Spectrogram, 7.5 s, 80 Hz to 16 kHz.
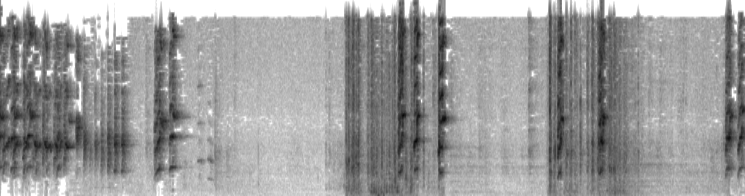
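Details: Young rosy-faced lovebirds, first chicks of 2013, give high, rapid, chattering chirps, then two bursts of rustling and fluttering noise.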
